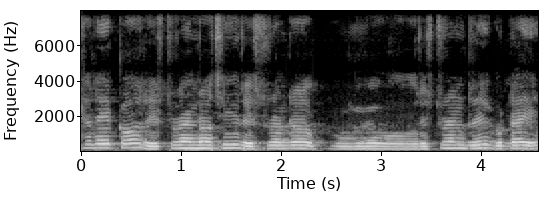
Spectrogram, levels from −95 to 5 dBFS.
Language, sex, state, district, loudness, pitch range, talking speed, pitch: Odia, male, Odisha, Malkangiri, -16 LUFS, 155-190 Hz, 120 wpm, 180 Hz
